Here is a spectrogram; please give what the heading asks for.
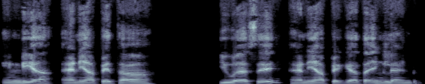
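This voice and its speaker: A coding instructor records a casual screen tutorial, chatty and thinking out loud, often checking in with "theek hai." His slightly high voice stays steady and unhurried, with vocal fry, in a dry recording.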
